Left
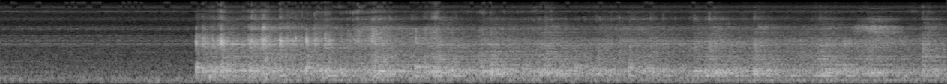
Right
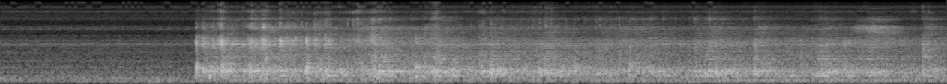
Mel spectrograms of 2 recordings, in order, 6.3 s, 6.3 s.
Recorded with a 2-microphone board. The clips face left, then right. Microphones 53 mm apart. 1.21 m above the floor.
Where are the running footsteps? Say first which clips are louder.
Right 2 dB; 10° right (ahead or behind), 1.2 m; by 6.2 s 5° right (ahead or behind), 6 m.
